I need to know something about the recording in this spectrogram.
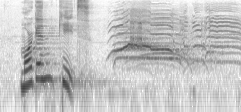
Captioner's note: crowd cheering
